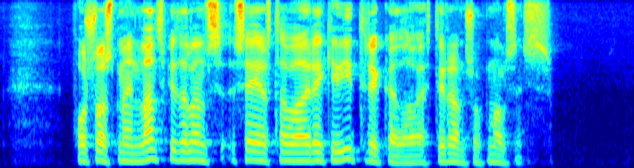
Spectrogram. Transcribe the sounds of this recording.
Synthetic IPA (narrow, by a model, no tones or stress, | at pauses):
fɔrsvasmɛnːlant̪spiːt̪alansːeːjast̪havaðɾɛːcɪðiːt̪ɾɛkaðawɛft̪ɪɾːansowhkmaːwlsɪns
